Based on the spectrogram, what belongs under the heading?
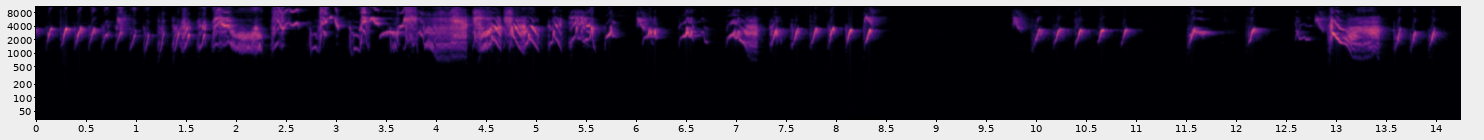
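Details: Caged greater green leafbirds, male and female, during pairing; dense lively chattering of rapid rising notes and harsher squawks in long bursts separated by short silences.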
